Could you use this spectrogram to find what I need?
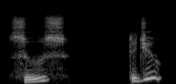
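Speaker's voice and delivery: hushed question. Acted. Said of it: "almost whisper".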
